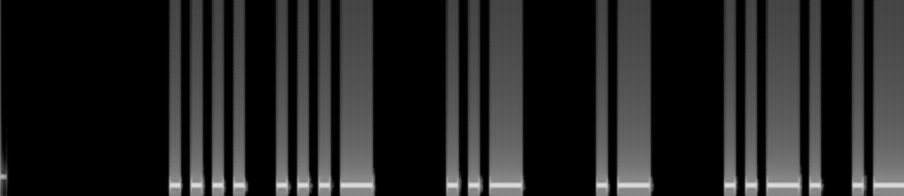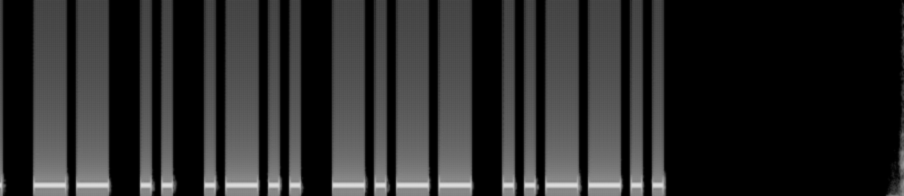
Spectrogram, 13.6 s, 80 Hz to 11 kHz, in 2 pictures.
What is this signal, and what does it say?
Morse code, heard as a keyed tone, about 15 wpm, 700 Hz. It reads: HV U A FAMILY?
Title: Sentences from Top 400 Words and Abbreviations 15wpm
